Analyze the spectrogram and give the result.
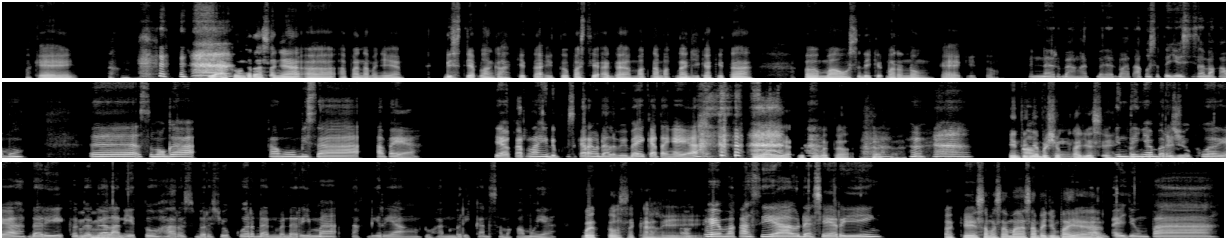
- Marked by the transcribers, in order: chuckle; laugh; laugh; chuckle; in English: "sharing"
- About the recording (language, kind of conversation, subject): Indonesian, podcast, Apa pelajaran terbesar yang kamu dapat dari kegagalan?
